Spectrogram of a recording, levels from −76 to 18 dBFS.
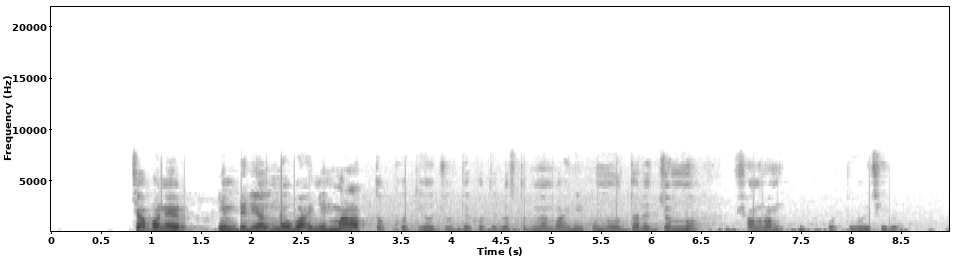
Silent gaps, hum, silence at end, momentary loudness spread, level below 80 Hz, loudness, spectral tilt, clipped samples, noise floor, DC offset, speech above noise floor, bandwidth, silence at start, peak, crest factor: none; none; 0.4 s; 18 LU; -48 dBFS; -21 LUFS; -6.5 dB/octave; under 0.1%; -82 dBFS; under 0.1%; 62 dB; 8 kHz; 0.8 s; -4 dBFS; 18 dB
